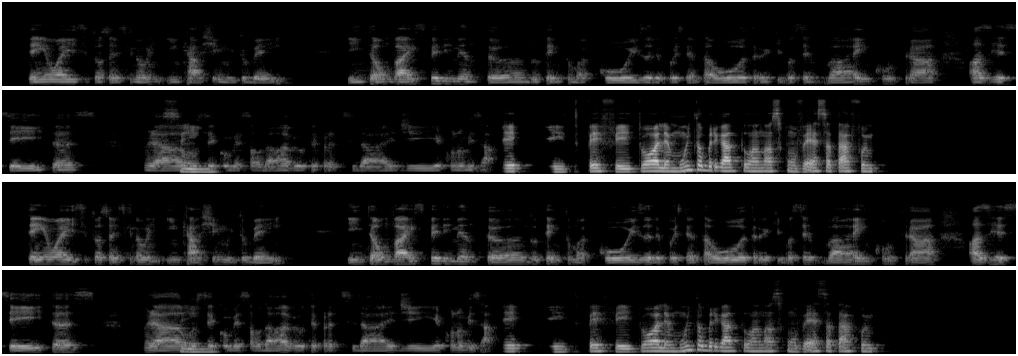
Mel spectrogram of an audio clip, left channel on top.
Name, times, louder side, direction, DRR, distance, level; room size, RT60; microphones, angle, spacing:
voice 1, 0.3-2.8 3.5-15.1, right 1 dB, 40° right, 1.0 m, -37 dB
voice 2, 11.9-12.3 15.1-15.3 15.6-18.8, left 5 dB, 35° left, 0.3 m, -27 dB
3.3 x 3.2 x 2.6 m
head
